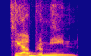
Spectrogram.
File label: "theobromine", Indian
